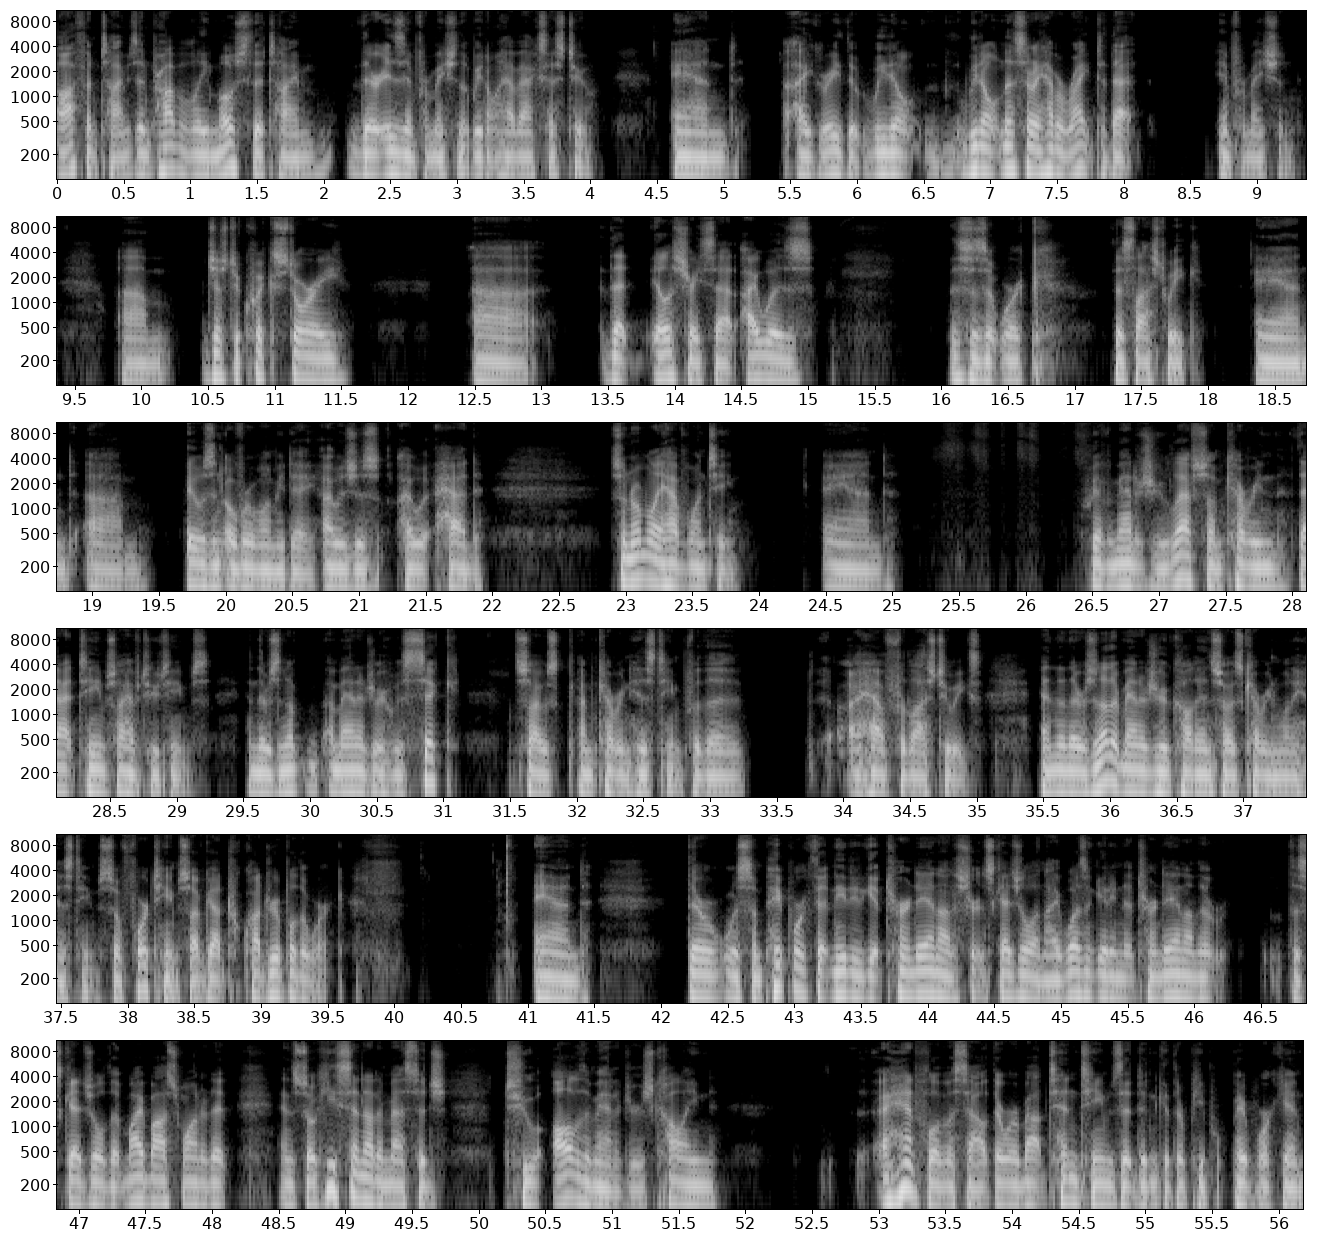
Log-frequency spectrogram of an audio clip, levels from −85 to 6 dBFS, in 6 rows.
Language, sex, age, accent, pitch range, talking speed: English, male, 40-59, American, 95-115 Hz, 210 wpm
